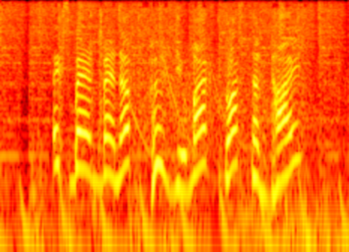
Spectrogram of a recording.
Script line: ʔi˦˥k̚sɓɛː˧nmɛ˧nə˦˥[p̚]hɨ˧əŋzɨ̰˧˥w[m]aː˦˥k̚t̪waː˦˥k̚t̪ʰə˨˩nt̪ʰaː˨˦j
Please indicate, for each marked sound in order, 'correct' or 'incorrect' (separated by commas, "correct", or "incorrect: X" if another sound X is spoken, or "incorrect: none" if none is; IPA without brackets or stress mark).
correct, correct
